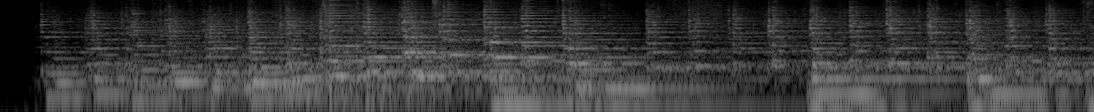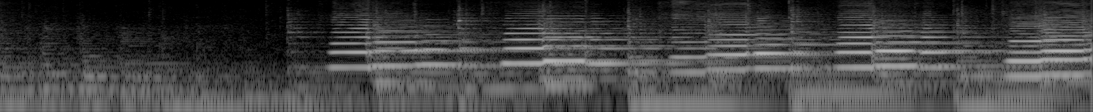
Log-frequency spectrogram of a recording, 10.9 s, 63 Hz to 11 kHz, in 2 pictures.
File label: saxophone; Etude No. 21 in G Flat Major Op. 25 No. 9 "Butterflys Wings" arr. for saxophone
